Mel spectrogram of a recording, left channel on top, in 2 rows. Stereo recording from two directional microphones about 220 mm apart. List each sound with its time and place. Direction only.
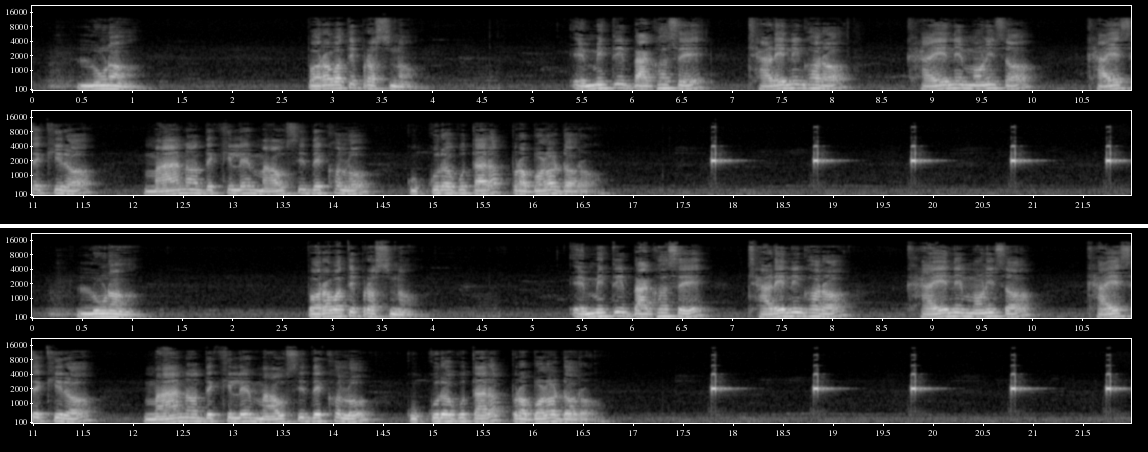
0.5 s speech: 10° right (ahead or behind)
2.7 s speech: 10° right (ahead or behind)
5.4 s speech: 10° right (ahead or behind)
17.7 s a sound: 20° left (ahead or behind)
